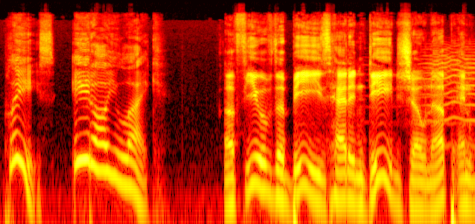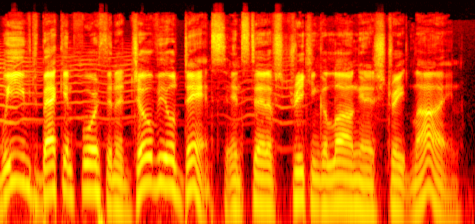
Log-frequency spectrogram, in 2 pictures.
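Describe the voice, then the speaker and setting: A man reading a story aloud as scripted, expressive narration. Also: on the low side, moderate pace, few pauses. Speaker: fan fiction reader.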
